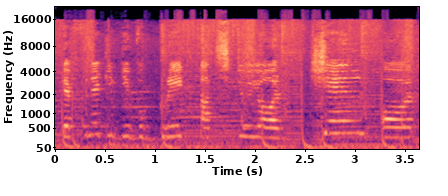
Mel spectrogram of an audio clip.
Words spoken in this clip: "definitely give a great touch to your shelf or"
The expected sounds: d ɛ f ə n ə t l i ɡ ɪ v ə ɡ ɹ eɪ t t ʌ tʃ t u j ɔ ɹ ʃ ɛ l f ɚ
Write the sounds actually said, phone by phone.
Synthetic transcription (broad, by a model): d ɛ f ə n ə t l i ɡ ɪ v ə ɡ ɹ eɪ t t ʌ tʃ t u j ɔ ɹ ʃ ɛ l ɔ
